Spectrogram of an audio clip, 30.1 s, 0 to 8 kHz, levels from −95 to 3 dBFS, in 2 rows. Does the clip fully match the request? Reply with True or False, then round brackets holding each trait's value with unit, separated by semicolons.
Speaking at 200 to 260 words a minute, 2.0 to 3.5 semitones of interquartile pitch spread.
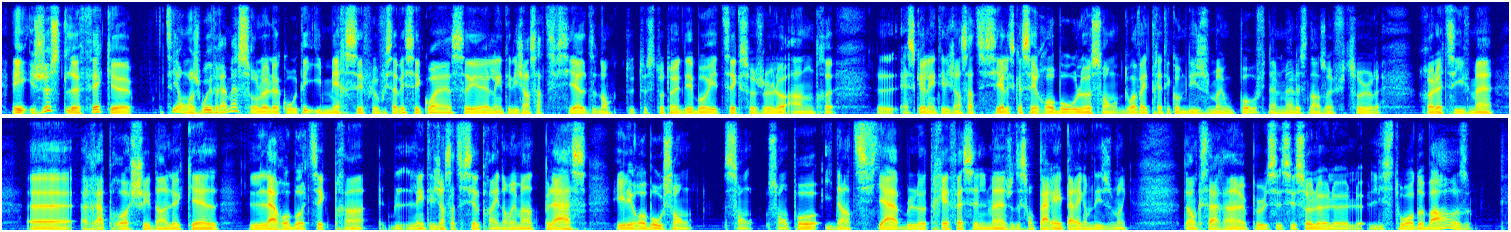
True (205 wpm; 2.8 semitones)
